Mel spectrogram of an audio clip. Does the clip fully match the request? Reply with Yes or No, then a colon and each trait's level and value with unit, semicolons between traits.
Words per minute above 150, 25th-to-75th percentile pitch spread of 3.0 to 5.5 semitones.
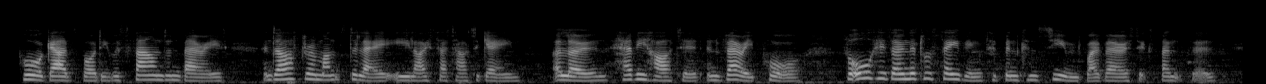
Yes: average, 160 wpm; average, 4.2 semitones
